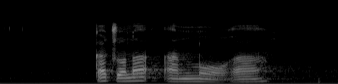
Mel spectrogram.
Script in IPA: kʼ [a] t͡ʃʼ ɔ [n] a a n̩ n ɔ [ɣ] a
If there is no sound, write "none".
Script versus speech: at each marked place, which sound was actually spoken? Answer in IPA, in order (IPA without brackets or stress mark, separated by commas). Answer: a, n, ɣ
